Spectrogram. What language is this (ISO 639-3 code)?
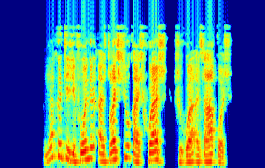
kbd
